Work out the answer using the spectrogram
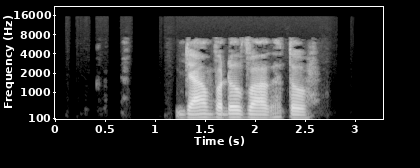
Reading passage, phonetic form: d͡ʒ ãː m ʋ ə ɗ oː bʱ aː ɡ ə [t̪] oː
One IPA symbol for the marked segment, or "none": t̪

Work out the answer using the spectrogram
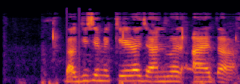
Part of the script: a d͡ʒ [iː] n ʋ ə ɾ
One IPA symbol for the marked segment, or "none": aː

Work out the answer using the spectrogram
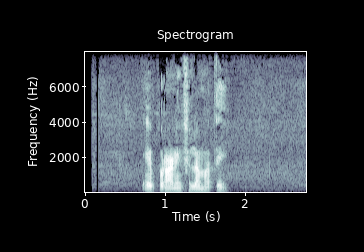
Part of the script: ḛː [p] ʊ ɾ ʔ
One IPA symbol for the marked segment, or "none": p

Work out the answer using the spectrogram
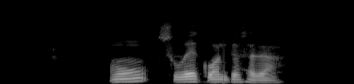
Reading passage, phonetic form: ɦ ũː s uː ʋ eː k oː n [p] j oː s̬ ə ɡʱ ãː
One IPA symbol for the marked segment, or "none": p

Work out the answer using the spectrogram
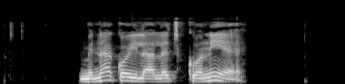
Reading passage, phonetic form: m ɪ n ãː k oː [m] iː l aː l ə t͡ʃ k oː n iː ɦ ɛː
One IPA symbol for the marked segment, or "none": none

